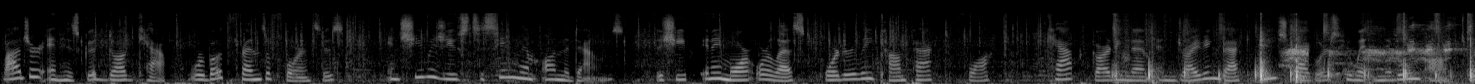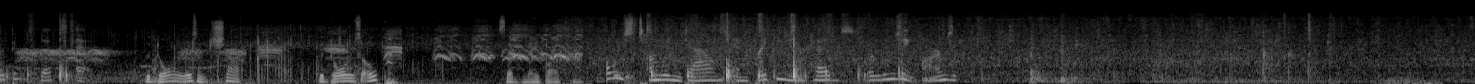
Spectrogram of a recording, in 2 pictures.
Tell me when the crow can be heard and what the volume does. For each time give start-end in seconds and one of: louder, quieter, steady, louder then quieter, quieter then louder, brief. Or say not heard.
12.8-20.6 quieter then louder.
